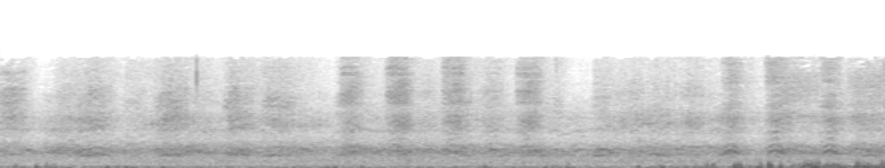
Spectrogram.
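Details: Large communal gathering of crows in Davis, California: many birds cawing at once, a steady rasping chorus of overlapping calls, with low background rumble growing louder near the end.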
